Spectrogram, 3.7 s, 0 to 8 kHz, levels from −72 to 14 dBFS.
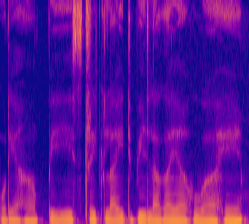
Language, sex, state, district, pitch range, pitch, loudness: Hindi, female, Arunachal Pradesh, Papum Pare, 185-200 Hz, 195 Hz, -13 LUFS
